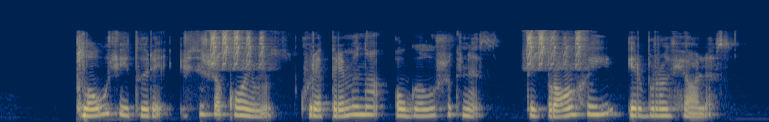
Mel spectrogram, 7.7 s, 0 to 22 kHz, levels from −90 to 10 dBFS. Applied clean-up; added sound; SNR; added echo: neural mask model RNNoise.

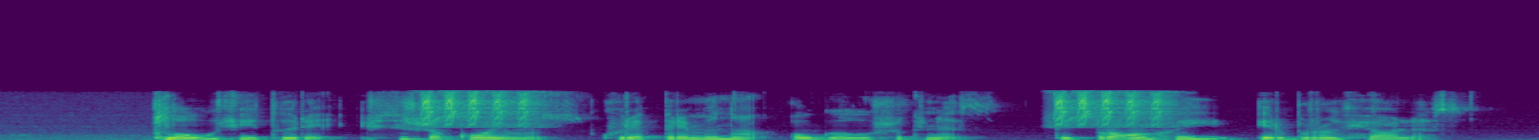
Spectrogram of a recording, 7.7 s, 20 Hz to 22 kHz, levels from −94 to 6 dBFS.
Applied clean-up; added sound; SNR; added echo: none; Bird; 2 dB; none.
